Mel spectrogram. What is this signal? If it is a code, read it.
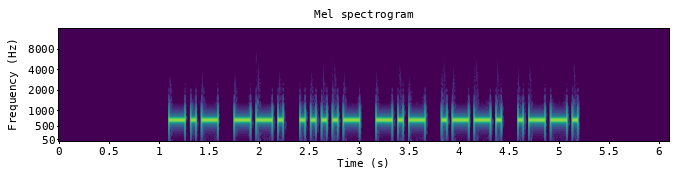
Morse code, heard as a keyed tone, about 22 wpm, 700 Hz. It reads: KG4KPP
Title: USA Call Signs - 6 Characters - Repeated 3x - 22wpm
